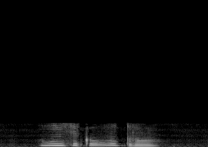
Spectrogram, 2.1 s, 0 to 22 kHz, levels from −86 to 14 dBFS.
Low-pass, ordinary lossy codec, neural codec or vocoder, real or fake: 3.6 kHz; AAC, 16 kbps; autoencoder, 44.1 kHz, a latent of 192 numbers a frame, MeloTTS; fake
